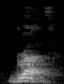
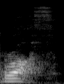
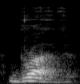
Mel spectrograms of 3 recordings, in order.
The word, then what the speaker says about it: Bruth: And this is a band called Bruth. It looks like broth, but it's not broth. It's actually pronounced Bruth, like brothers, which is kind of a horrible, kind of a dumb name, really.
